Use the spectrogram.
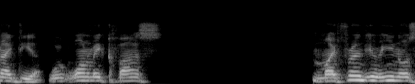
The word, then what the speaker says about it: kvass: But somebody developed a type of a drink which was called kvass. Kvass, I guess in English you spell it K-V-A-S, kvass.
